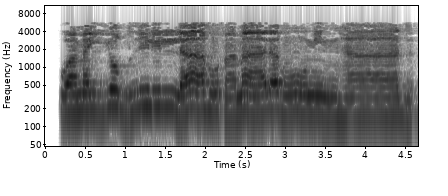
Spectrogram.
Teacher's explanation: ثم أقرأ لخلف بترك الغنة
